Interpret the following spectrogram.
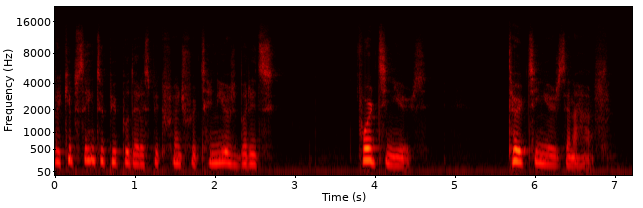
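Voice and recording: A woman speaks with a Brazilian accent in a dark, mellow tone with vocal fry. Her pitch varies in an ordinary way, and she leaves long, frequent pauses.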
